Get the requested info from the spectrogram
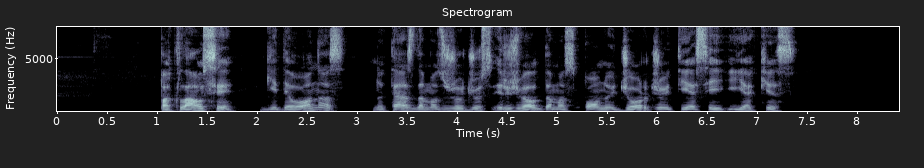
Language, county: Lithuanian, Marijampolė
